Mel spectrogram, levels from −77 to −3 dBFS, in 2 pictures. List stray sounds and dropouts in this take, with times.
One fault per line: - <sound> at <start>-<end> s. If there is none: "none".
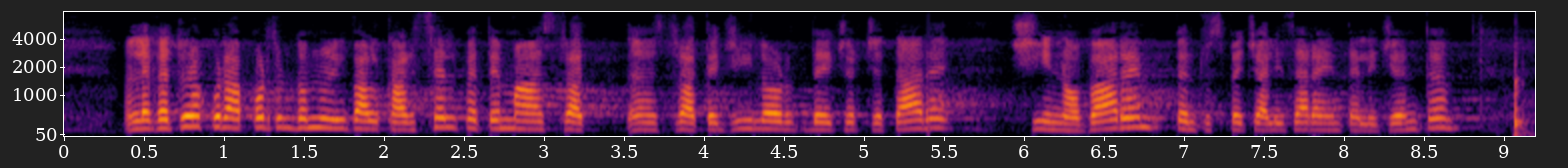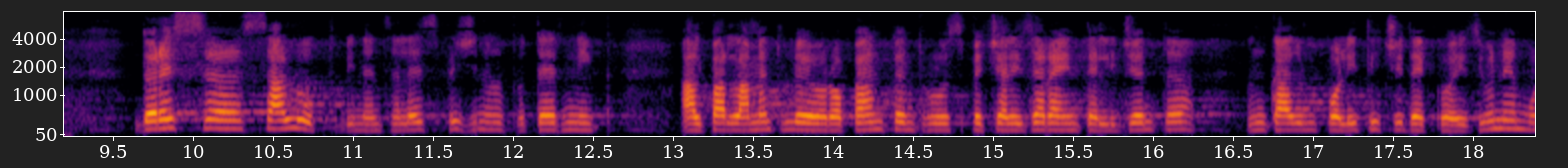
- thud at 9.0-9.3 s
